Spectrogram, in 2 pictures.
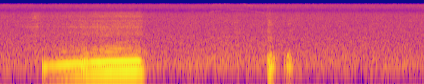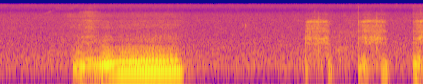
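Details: Puppies asleep after a hard day, snoring softly indoors: two long, low, rumbling snores about five seconds apart, each lasting over a second, with faint soft clicks and rustles in between.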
